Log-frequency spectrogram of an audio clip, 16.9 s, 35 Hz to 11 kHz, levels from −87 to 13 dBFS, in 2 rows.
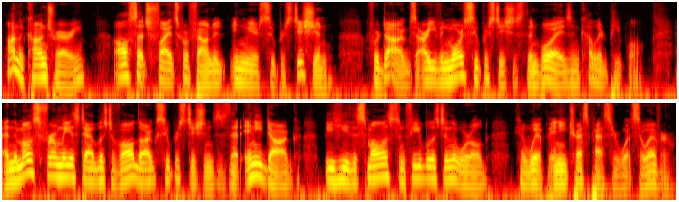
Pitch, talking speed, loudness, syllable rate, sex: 105 Hz, 165 wpm, -19 LUFS, 5.4 syllables/s, male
